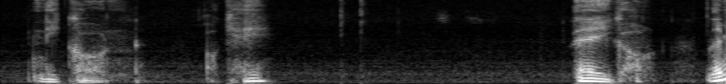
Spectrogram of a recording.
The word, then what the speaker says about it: Nikon: remember correctly something of that nature anyway it's nikon okay there you go let me let me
